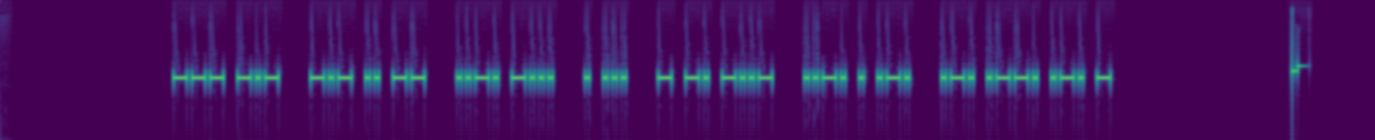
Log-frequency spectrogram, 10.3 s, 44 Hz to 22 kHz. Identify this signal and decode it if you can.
Morse code, heard as a keyed tone, about 34 wpm, 700 Hz. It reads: OK KIM FB ES TNX FER RPRT
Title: Practice QSO - Exchange 2 - Info - 35wpm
